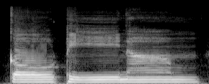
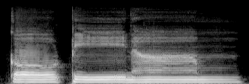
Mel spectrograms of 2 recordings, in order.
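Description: Both takes have the same delivery.

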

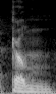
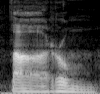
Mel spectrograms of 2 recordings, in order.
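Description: First: The start is one blended tr sound. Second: The start splits into a t then r. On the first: The speaker calls it wrong. "không phải là trùm" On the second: The speaker calls it right. "mà là tờ rùm"

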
